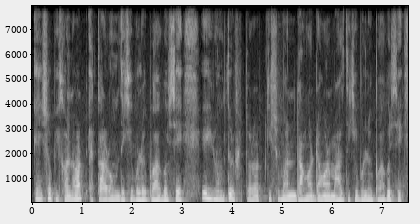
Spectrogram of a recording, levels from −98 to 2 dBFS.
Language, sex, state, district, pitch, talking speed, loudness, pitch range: Assamese, female, Assam, Kamrup Metropolitan, 155 Hz, 135 wpm, -19 LUFS, 150-165 Hz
